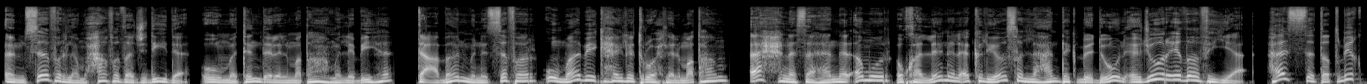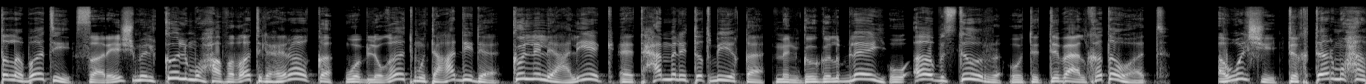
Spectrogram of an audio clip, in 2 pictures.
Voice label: iraqi male; dictor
